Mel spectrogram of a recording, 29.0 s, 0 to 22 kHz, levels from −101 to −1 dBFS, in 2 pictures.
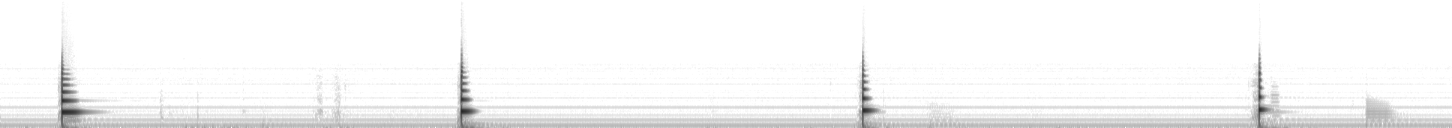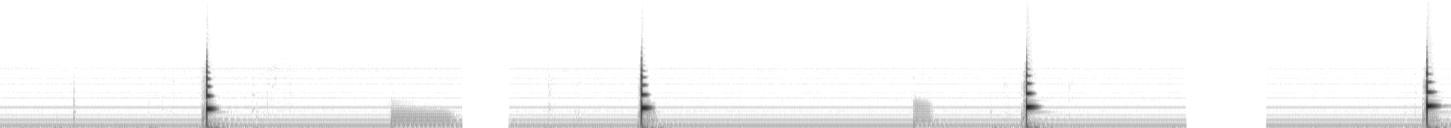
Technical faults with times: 19.13-19.61 playback stall
19.61-22.61 time-compressed catch-up
26.37-27.19 playback stall
27.19-28.77 time-compressed catch-up

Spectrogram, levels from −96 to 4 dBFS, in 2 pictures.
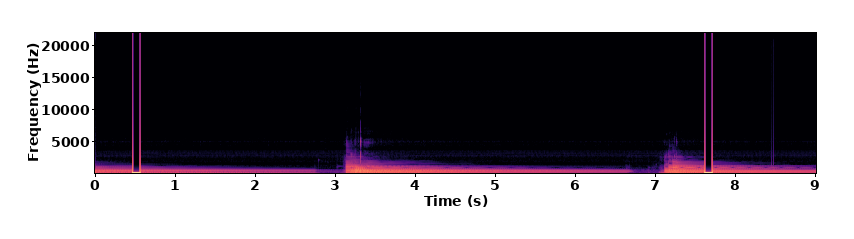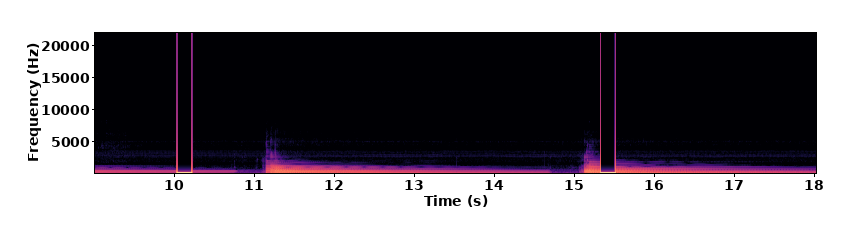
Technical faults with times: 0.46-0.56 invalid numbers at full scale
7.62-7.71 invalid numbers at full scale
10.03-10.22 invalid numbers at full scale
15.33-15.51 invalid numbers at full scale

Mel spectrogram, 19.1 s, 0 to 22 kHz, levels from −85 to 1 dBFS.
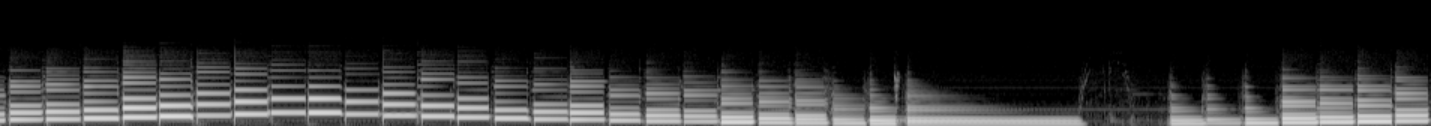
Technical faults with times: none

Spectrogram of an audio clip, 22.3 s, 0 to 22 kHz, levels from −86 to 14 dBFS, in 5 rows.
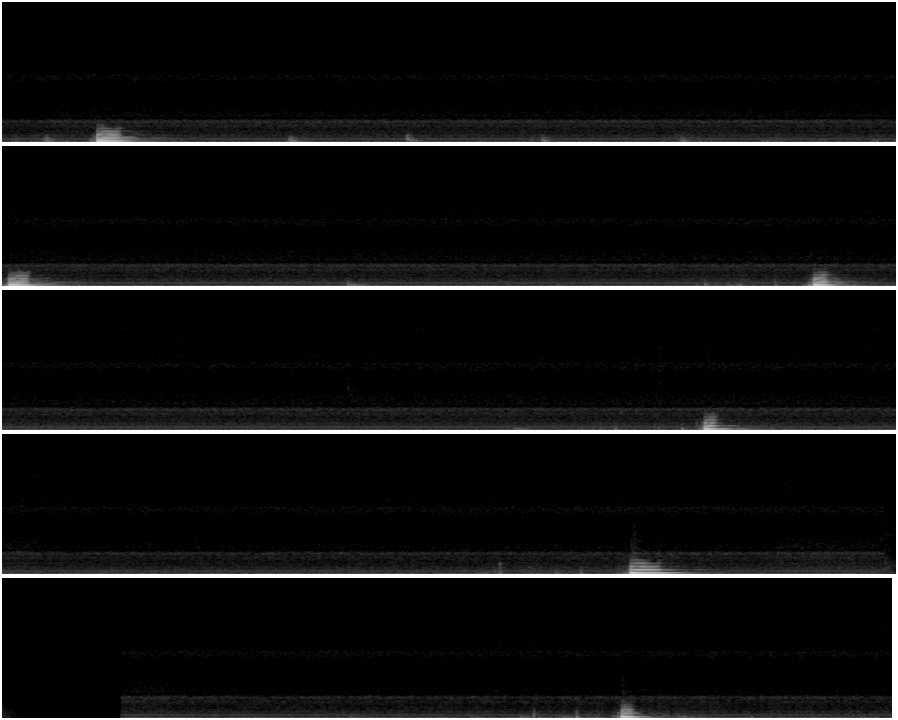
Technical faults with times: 17.81-18.49 call audio freeze
19.87-22.33 jitter buffer speed-up

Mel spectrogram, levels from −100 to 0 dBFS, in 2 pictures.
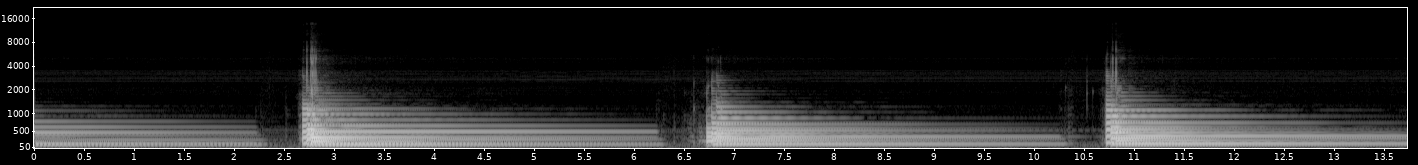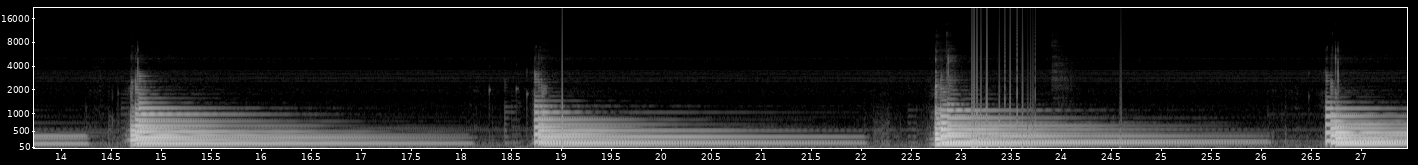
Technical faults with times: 23.10-23.74 processor overload crackle

